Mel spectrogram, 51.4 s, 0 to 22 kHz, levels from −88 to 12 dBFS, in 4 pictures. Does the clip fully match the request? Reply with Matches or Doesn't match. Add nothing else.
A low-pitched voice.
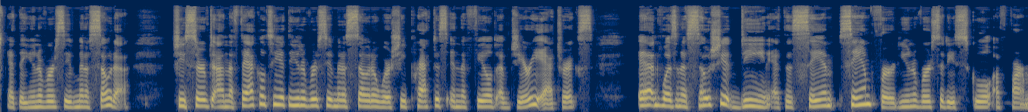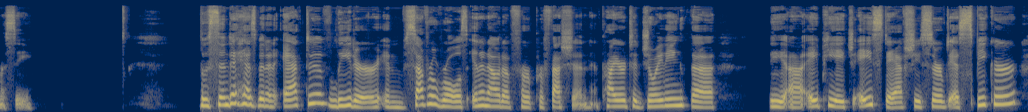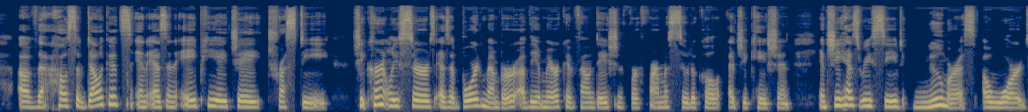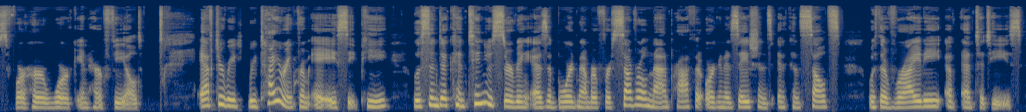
Doesn't match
